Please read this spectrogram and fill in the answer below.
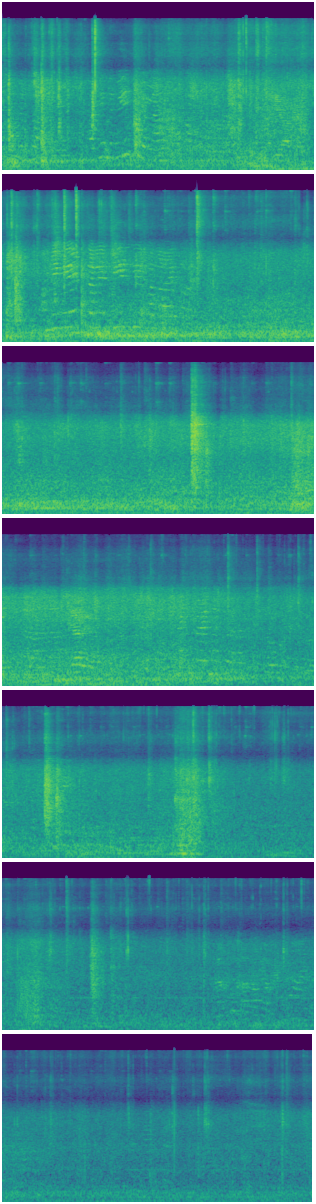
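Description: Indistinct voices of people close by, over a low rumble, broken by a few sharp knocks. It gets quieter in the last third.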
